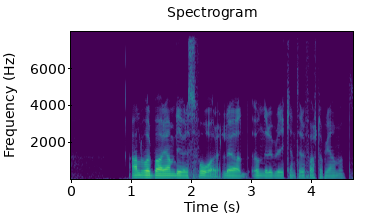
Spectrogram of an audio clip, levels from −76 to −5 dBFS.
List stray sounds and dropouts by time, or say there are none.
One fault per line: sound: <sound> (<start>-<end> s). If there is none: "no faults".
no faults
